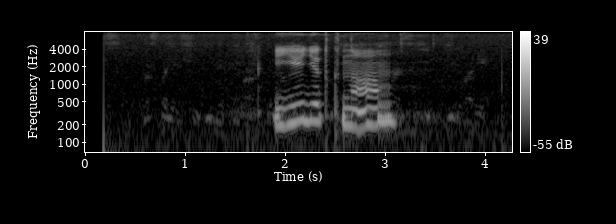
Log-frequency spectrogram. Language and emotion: Russian, sad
